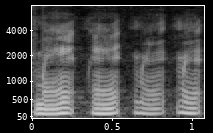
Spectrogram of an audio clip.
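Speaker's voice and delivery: soft, repeated buck grunts; imitated deer grunts. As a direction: mimic a buck grunting on the chase. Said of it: "he must have grunted".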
